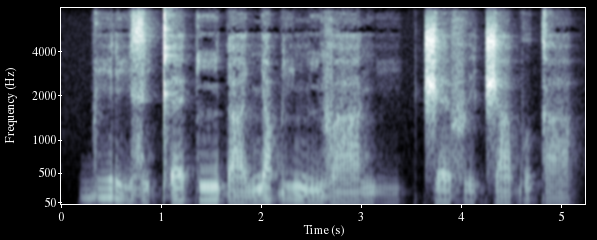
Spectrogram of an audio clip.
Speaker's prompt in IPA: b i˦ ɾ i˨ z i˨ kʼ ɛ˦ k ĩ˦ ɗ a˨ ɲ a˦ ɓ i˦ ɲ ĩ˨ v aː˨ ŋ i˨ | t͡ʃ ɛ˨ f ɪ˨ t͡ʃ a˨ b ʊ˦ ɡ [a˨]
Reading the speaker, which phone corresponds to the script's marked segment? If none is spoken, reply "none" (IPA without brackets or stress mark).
a˨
